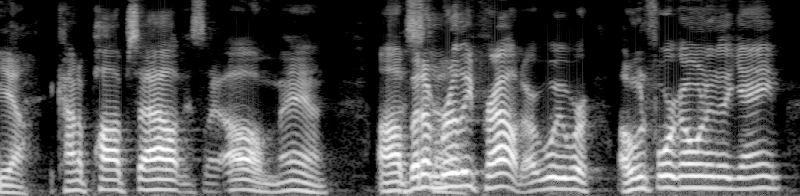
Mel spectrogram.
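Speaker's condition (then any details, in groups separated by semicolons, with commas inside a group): No condition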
